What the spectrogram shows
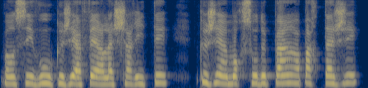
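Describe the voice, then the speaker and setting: A woman audiobook reader voicing a gaunt, bitter unemployed man with a raspy voice. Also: fairly high pitch, level tone, normal speed, no echo, clean studio sound, voice pushed up, close to an everyday voice. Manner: bitter, harsh. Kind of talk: audiobook character reading.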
